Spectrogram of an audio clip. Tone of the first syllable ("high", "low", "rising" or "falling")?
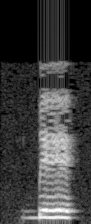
high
